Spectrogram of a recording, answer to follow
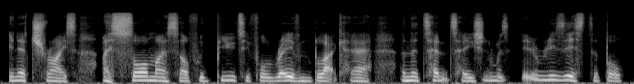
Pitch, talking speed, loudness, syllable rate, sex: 170 Hz, 150 wpm, -19 LUFS, 4.9 syllables/s, male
